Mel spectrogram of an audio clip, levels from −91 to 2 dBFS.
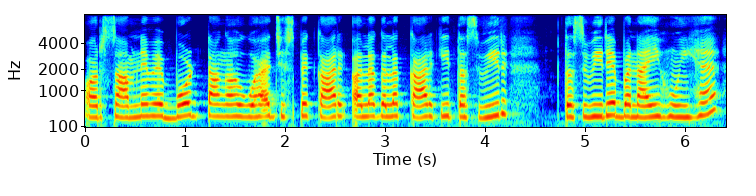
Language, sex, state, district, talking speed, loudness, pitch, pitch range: Hindi, female, Jharkhand, Garhwa, 170 wpm, -15 LUFS, 285 Hz, 275-295 Hz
